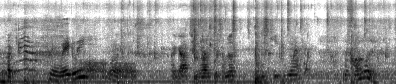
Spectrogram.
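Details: Domestic longhair cat Ruckus, a female, getting her first bath ever, an oatmeal bath for itchy skin and dandruff, indoors in a bathtub. She gives several drawn-out, wavering meows that rise and fall, under a person's soothing talk and splashing water.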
